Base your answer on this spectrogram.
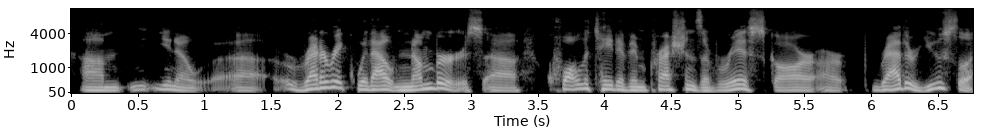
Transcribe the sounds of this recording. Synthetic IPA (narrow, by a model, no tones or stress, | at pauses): ʌjɨñoʊ | ɹɛɾə˞ɨkwɨθaʊtⁿnʌ̃mbə̰˞z̥kʰw̥ɑlˠətʰeɪɾɨvɨ̃mpʰɹ̥ɛʃɨ̃n̩zʌvɹɪskə˞ə˞ | ɹæðə˞jʉslə̰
